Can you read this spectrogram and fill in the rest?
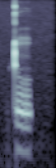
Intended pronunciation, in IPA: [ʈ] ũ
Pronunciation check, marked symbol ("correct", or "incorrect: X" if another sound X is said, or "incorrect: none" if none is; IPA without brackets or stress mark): correct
